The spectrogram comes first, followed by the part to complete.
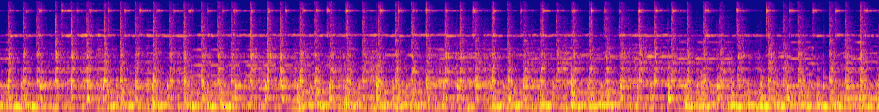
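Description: Live folk-drama band drumming at a quick, even beat, with snare-style drums and hand drums played together as dance accompaniment.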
